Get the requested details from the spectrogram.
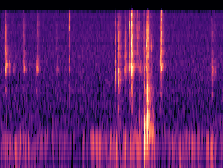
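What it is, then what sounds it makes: Bar of soap being cut. A utility knife blade slices and scrapes the black coating off a solid, dry white soap bar. Quiet, crisp, bright clicks and scrapes come at an uneven pace over a low hum, with a denser, louder run of cuts near the middle of the clip.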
